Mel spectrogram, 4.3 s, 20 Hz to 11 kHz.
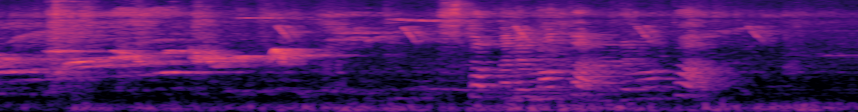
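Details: Greater green leafbird singing actively, recorded on Saturday 21 December 2024: a jumble of warbled, chirping phrases with quick rising and falling notes, over steady low rumbling background noise and faint voices.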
